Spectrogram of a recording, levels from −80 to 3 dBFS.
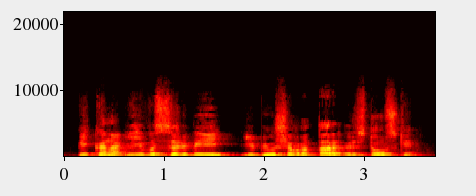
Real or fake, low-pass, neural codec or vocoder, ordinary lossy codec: fake; 14.4 kHz; codec, 32 kHz, 1.9 kbps, SNAC; AAC, 32 kbps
